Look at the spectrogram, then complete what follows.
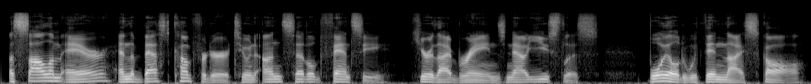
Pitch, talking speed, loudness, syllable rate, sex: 110 Hz, 150 wpm, -17 LUFS, 4.2 syllables/s, male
